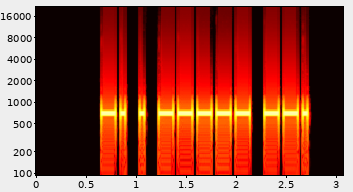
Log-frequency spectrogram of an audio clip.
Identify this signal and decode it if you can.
Morse code, heard as a keyed tone, about 25 wpm, 700 Hz. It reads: NE0G
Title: USA Call Signs - 4 Characters - 25wpm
